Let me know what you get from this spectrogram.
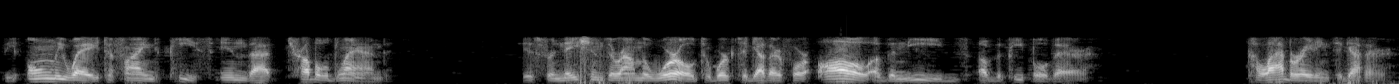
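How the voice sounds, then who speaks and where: An American man reading scripture and then preaching a sermon in a slow, measured way with pauses. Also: low-pitched, lively intonation, husky. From United States. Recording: tinny phone-like audio.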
